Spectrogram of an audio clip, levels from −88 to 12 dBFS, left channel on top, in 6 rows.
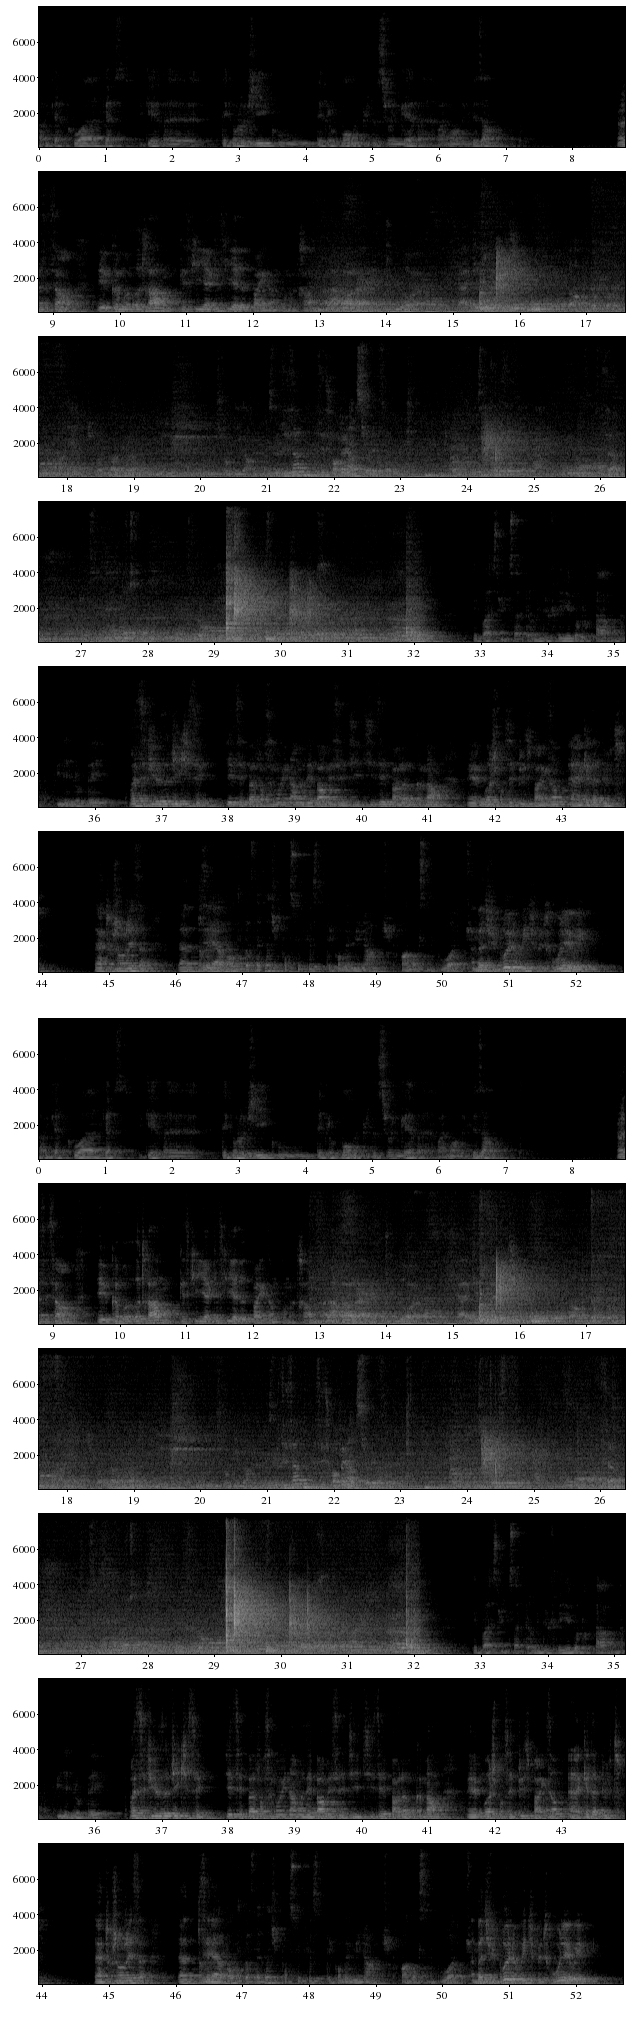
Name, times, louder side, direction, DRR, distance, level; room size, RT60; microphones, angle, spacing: voice 1, 0.0-2.4 2.7-6.9 16.7-23.0 23.7-25.3 25.6-26.5 27.0-32.6 32.9-36.2 45.1-45.2 46.3-51.1, right 1 dB, 10° right, -2 dB, 1.6 m, -53 dB
voice 2, 8.7-14.6 15.0-16.2 21.2-22.4 25.9-26.2 36.5-37.6 38.0-43.9 44.8-45.7 46.0-46.7 50.4-52.1, right 1 dB, 45° right, 0 dB, 2.7 m, -46 dB
sound 1, 12.8-32.1, right 2 dB, 85° right, 1.5 m, -42 dB
9.8 x 8.0 x 7.8 m, 1.1 s
head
